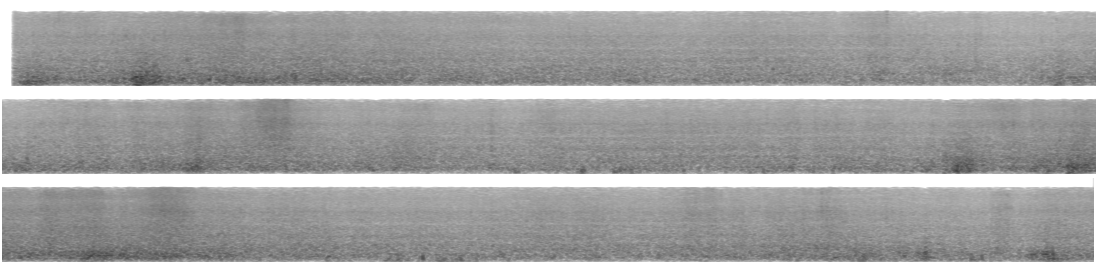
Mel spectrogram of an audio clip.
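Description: Sea waves washing against shoreline rocks in a steady rush, with wind on the microphone. The noise swells in a few louder surges, the first about a second in and several more in the second half.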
